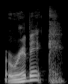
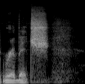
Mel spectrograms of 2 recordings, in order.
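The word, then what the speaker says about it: Ribić: Excuse me if during the course of this talk and this entire podcast, if I slip up and call him Ribic, because that's how I've said it forever until today when I looked up an interview with him and saw him that he pronounces it Ribich.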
